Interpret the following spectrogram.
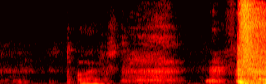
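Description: A person sneezes once, loudly and suddenly, near the end, after some faint breathy sounds.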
